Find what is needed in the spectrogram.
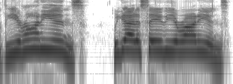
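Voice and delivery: mock-serious echo of a rallying cry. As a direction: parrot their slogan with scorn. Mocking others' talking point.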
